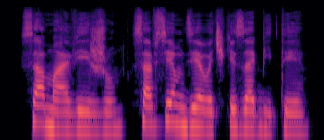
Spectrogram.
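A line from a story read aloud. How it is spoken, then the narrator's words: Grumbled. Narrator (Russian): проворчала Нара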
